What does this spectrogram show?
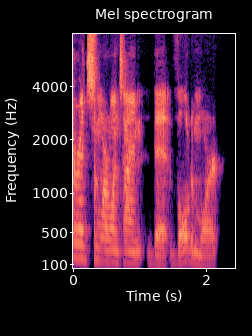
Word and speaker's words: Voldemort: somewhere one time that Voldemort was originally intended to have a silent T at the end yes kind of almost French sounding pronunciation yes so every time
